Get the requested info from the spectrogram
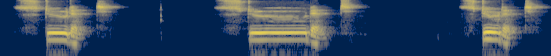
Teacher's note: The vowel sound is often higher in pitch. The intonation rises in the stressed syllable, and then that vowel sound in the stressed syllable is going to sound a lot longer. · You can hear that U vowel sound much clearly, much louder, and much longer than the unstressed E vowel sound.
